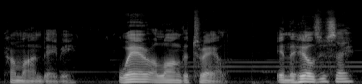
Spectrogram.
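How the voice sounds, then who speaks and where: A man's voice: sits low, animated, moderate pace, faint music behind. An actor playing a stern, wealthy, protective middle-aged father in a radio drama, speaking formally and with authority. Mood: calm, coaxing.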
